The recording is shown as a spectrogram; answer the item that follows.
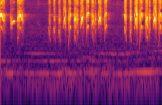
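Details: Javan black-capped babbler in 'nembak ngriwik' song: bursts of rapid, high chirps, several per second, broken by a short pause and then resumed, over a steady low hum.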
